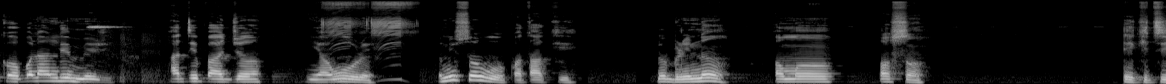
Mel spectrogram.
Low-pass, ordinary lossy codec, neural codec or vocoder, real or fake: none; none; none; real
